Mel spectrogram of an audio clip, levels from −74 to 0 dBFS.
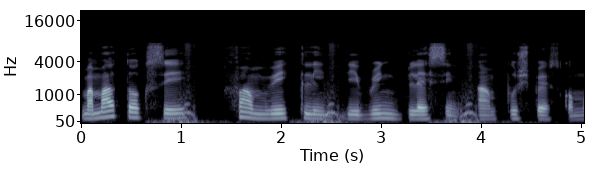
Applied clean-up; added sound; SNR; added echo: none; Zipper (clothing); 16 dB; none.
